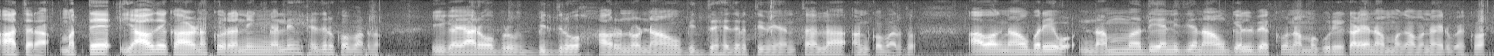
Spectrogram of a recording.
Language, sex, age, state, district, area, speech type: Kannada, male, 18-30, Karnataka, Shimoga, rural, spontaneous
